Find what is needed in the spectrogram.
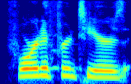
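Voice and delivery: ordinary talk, nothing marked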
